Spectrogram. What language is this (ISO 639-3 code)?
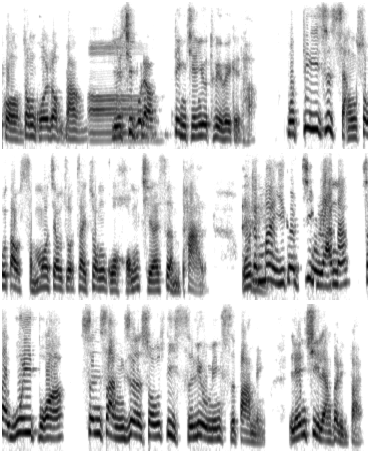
zho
